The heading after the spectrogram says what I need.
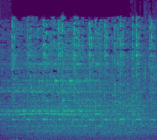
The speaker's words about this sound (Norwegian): De står i vinduer og på balkonger og slår på gryter og lokk for å markere sin motstand mot presidenten.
